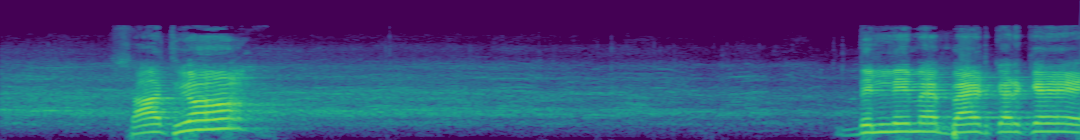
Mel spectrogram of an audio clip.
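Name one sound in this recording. An elderly man speaks forcefully through a loudspeaker.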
